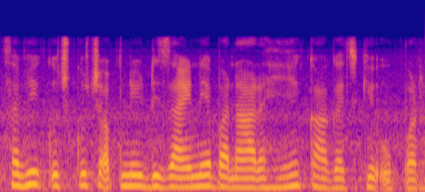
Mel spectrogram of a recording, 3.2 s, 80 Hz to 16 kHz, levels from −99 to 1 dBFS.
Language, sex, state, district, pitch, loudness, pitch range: Hindi, female, Bihar, East Champaran, 190 Hz, -20 LUFS, 175-205 Hz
